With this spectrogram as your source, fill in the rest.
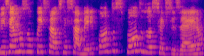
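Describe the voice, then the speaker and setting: A woman at a high pitch and moderate pace, with ordinary pitch variation. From Brazil, Salvador, Bahia. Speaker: accountant and online course teacher. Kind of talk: online live class. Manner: direct, conversational.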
